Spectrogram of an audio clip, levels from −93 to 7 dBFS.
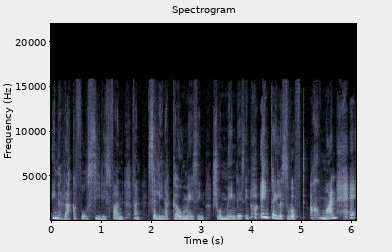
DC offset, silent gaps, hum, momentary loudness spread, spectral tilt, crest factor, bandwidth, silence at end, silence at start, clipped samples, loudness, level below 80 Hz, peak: under 0.1%; none; none; 10 LU; -3.5 dB/octave; 20 dB; 16 kHz; 0 s; 0 s; under 0.1%; -25 LUFS; -76 dBFS; -4 dBFS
